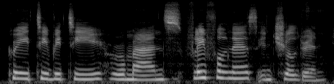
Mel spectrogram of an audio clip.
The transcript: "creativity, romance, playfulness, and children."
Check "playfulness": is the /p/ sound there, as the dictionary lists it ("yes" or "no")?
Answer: no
